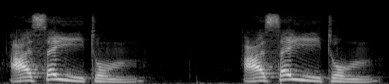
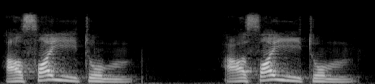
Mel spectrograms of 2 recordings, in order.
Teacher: صدای سین ظریفه، صدای صاد صدای درشت و مفخم هست.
